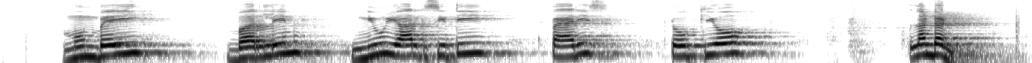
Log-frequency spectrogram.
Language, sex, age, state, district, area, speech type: Dogri, male, 30-45, Jammu and Kashmir, Udhampur, rural, spontaneous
